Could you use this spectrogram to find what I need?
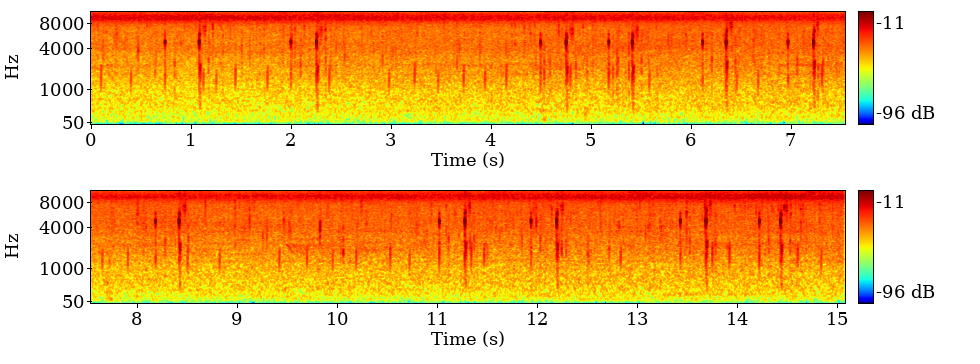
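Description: Soft game menu clicks tick now and then.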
